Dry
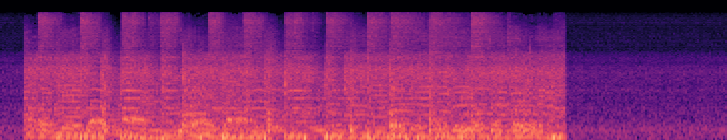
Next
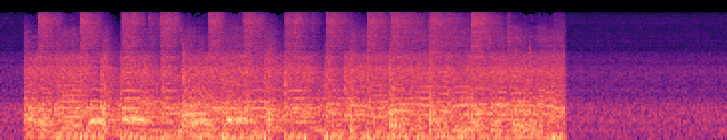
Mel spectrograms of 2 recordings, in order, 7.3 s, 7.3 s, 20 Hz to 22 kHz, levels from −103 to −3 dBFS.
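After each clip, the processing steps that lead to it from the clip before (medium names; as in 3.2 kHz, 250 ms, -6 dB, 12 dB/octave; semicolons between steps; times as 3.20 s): high-order bell 700 Hz +10.5 dB; trim +7.5 dB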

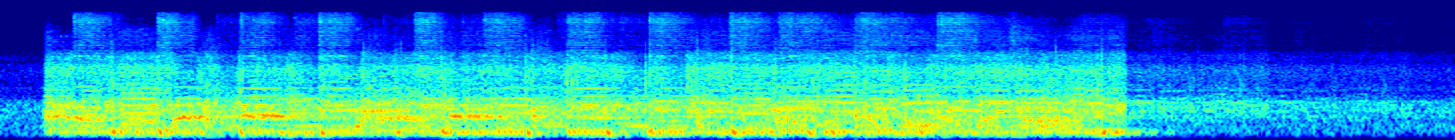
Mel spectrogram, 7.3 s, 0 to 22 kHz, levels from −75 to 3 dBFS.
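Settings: frequency shift +81 Hz; peak limiter -9.5 dBFS, peak gain reduction 7.5 dB; two-band feedback delay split 610 Hz, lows 85 ms, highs 713 ms, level -14 dB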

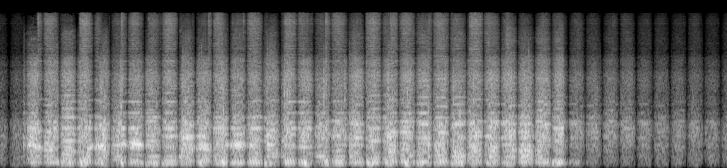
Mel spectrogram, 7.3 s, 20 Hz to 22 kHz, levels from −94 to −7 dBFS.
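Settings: tremolo of two beating tones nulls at 5.9 Hz; trim +2 dB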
